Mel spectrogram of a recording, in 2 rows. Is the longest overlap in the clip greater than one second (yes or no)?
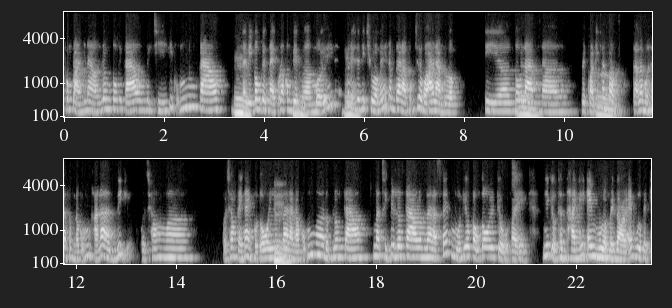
no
